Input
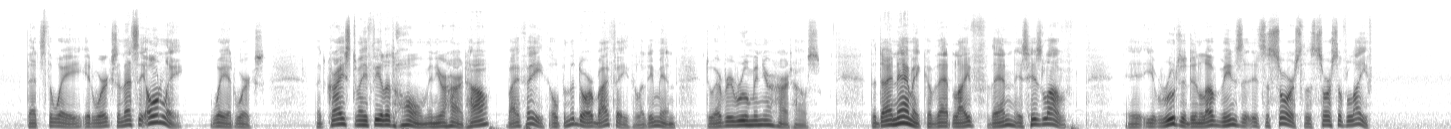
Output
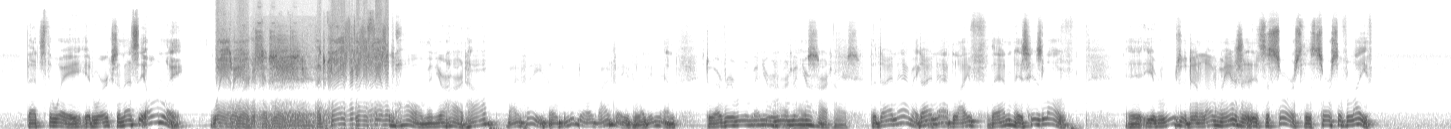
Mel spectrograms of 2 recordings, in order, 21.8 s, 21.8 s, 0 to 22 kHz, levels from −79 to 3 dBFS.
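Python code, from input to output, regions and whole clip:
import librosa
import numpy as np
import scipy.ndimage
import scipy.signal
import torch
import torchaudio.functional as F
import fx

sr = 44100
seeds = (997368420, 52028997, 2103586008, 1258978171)

y = fx.chain(x, sr, fx.law_mismatch(coded='mu'),
    fx.echo_multitap(ms=(211, 539), db=(-13.5, -17.5)),
    fx.spectral_comp(ratio=10.0), at=(3.24, 5.84))
y = fx.chain(y, sr, fx.lowpass(hz=2300.0, slope=12),
    fx.peak_eq(hz=200.0, db=12.5, octaves=1.3), at=(7.3, 9.96))
y = fx.chain(y, sr, fx.high_shelf(hz=5000.0, db=-5.5),
    fx.echo_single(ms=594, db=-6.0), at=(10.67, 14.22))
y = fx.chain(y, sr, fx.lowpass(hz=1700.0, slope=12),
    fx.spectral_comp(ratio=2.0), at=(17.85, 18.79))
y = fx.hum_notches(y, sr, base_hz=50, count=5)
y = fx.over_compress(y, sr, threshold_db=-29.0, ratio=-1.0)
y = scipy.signal.sosfilt(scipy.signal.cheby1(2, 1.0, [370.0, 3100.0], 'bandstop', fs=sr, output='sos'), y)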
